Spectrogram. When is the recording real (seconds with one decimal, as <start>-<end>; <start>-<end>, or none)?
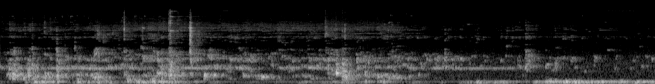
0.0-6.6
